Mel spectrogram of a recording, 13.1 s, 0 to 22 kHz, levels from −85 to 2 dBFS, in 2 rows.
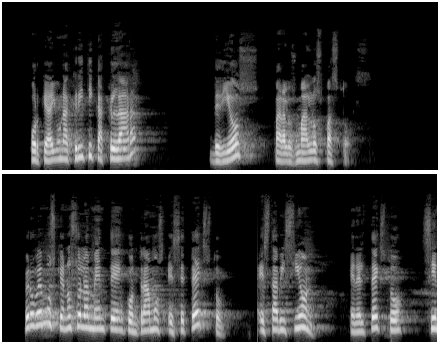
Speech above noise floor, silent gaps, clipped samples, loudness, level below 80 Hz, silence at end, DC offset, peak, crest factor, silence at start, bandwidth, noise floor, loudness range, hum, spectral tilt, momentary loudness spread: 69 dB; none; under 0.1%; -16 LUFS; -76 dBFS; 0 s; under 0.1%; 0 dBFS; 16 dB; 0.45 s; 12 kHz; -84 dBFS; 4 LU; none; -6.5 dB/octave; 10 LU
